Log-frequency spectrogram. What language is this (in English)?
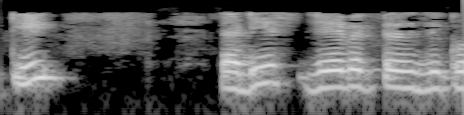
Kannada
